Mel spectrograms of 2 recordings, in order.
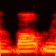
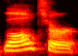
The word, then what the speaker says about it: Balter: you can pre-order the Balton of Ashton Harper. And I am really, excuse me, let me change that pronunciation. Let me do it correctly. The Balter of Ashton Harper.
